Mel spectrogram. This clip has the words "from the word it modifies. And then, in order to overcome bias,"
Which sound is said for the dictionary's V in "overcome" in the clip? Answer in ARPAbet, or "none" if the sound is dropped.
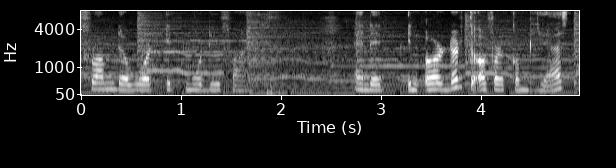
F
